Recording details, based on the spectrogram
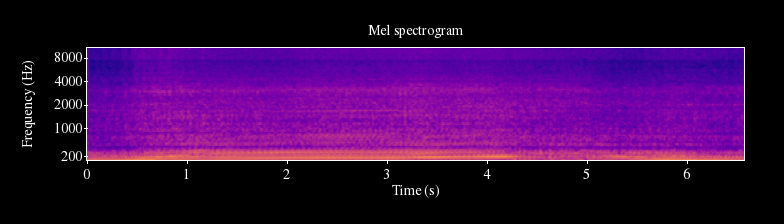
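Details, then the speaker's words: Twin-turbo V6 Mustang with new DW 340lph fuel pump, untuned: low, even idle drone with slight speed swells, no knocks or misses; idle steady and healthy, better than the other car with this pump. "i don't know man so far it's a lot better than your car"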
